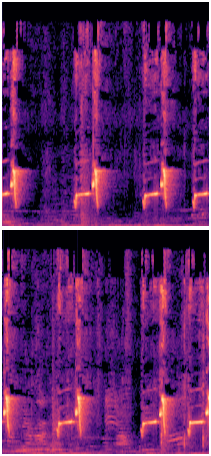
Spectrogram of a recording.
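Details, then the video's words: Bar-winged prinia masteran song for other cage birds: shrill rising whistled notes with sharp high endings, repeated about once a second, some faint buzzy notes between, over a low hum. "Burung Prenjak Masteran Viral Buat Murai & Ijo"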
